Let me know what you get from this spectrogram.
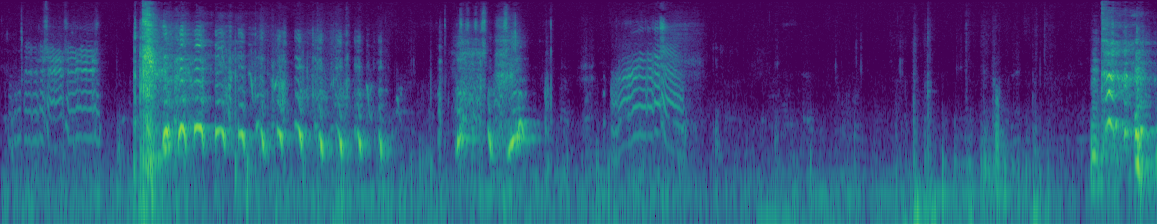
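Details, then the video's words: Pet Burmese cat making odd, funny noises: harmonic wavering calls, a long pulsed stuttering run, a wobbling whine, and a final loud yowl, with quiet speech and laughter between. "Cat named buddy making funny noises"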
